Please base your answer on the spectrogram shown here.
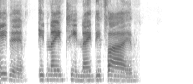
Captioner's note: speaks Spanish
